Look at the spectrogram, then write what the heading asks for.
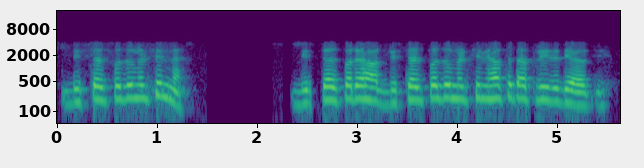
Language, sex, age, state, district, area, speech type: Odia, male, 45-60, Odisha, Kendujhar, urban, conversation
